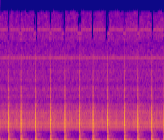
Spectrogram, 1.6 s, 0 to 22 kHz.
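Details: Marshall JTM45 MkII model 2245 valve guitar amp after a few minutes warm-up, guitar strummed: deep regular thump about seven times a second, with popping and spitting; low-frequency motorboating traced to dry solder joints.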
